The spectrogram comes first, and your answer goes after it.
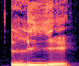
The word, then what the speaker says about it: lier: Okay, so it's interesting here because first you've got this li, and after that you get this a sound, you know, that normally we get when you get this er at the end of a word, or in most of the cases as of the verb, sorry. So you get lier, lier.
